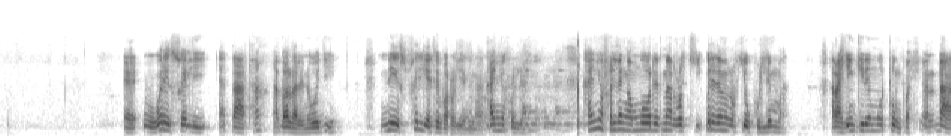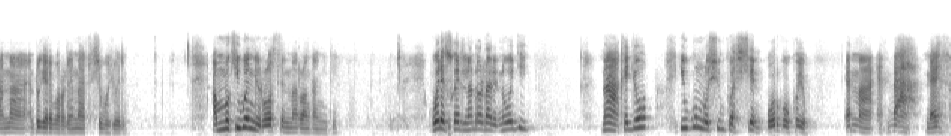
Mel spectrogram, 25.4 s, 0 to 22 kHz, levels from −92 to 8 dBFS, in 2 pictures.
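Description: From 6.02 to 8.19 s the speech picks up a feedback echo between two devices. A second device in the room is replaying this call, and the microphone here hears that playback and sends it back out. The echo canceller only removes its own device's output, so the return goes through. Each phrase comes back roughly every 400 ms, thinner and more ringing each time, peaking at about 16 dB below the direct speech.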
